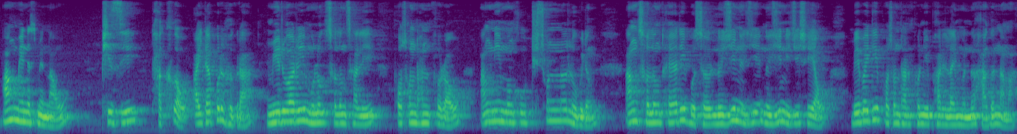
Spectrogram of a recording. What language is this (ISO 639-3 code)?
brx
